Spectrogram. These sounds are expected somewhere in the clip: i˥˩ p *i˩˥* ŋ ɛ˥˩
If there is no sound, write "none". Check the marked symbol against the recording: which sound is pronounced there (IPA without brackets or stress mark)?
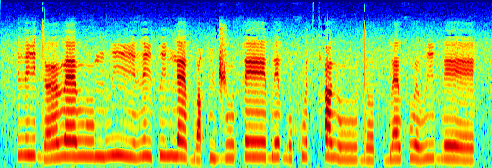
i˥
